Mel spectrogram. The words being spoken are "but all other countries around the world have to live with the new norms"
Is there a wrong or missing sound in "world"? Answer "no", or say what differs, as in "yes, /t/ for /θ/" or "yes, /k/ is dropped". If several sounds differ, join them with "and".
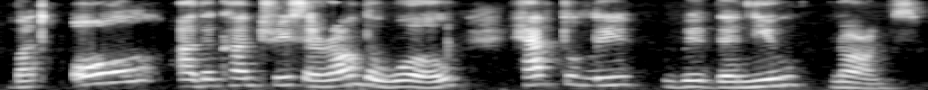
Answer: no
